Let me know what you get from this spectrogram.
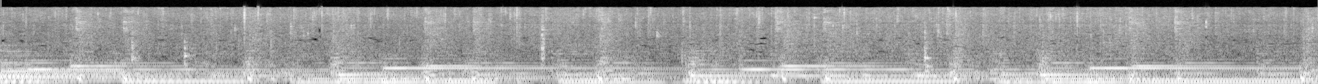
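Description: Spinach and crab stick pancake batter sizzling in hot oil in a frying pan as spoonfuls are dropped in, with many small pops. Background music with a melody and bass plays over it.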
